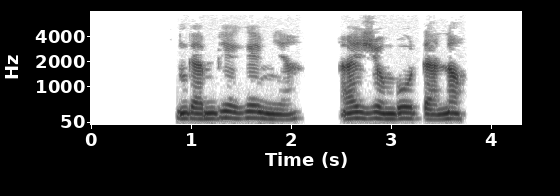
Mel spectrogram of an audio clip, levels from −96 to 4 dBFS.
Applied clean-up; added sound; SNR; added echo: none; none; none; none.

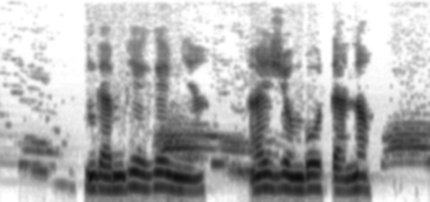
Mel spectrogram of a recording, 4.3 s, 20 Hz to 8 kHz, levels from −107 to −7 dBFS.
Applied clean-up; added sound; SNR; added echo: classical method spectral subtraction.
